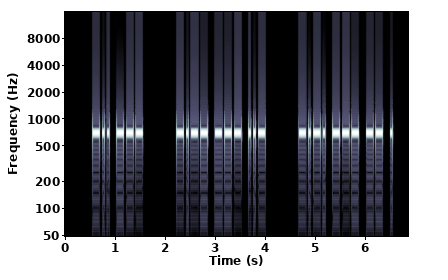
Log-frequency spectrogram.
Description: Morse code, heard as a keyed tone, about 25 wpm, 700 Hz. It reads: DO YOU COME
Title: 2x Word-Spacing - Sentences from Top 200 Words - 25wpm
